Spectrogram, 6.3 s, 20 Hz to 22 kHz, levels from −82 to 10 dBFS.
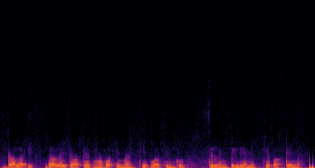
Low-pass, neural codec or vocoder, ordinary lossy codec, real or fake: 19.8 kHz; codec, 44.1 kHz, 2.6 kbps, DAC; none; fake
